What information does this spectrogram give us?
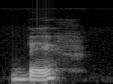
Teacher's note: Гласот Х на крајот од зборот се чува.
